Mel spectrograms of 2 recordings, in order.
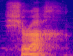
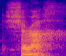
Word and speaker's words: searach: The Irish word for foal is searach. Searach. And again, searach. My pronunciation is Kerry Irish or Munster Irish. Elsewhere that might be pronounced searach with the emphasis on the first syllable.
